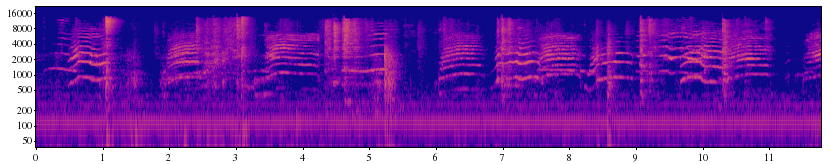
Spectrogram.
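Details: Several hungry domestic cats meowing while anticipating their meal indoors; overlapping rising-and-falling meows, some long and wavering, follow one another almost continuously, with a steady low hum underneath.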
